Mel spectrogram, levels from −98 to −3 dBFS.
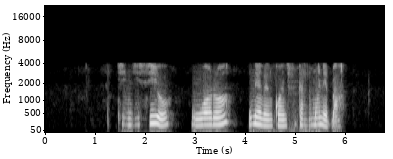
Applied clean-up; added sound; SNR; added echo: neural separator model SepFormer WHAM!.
